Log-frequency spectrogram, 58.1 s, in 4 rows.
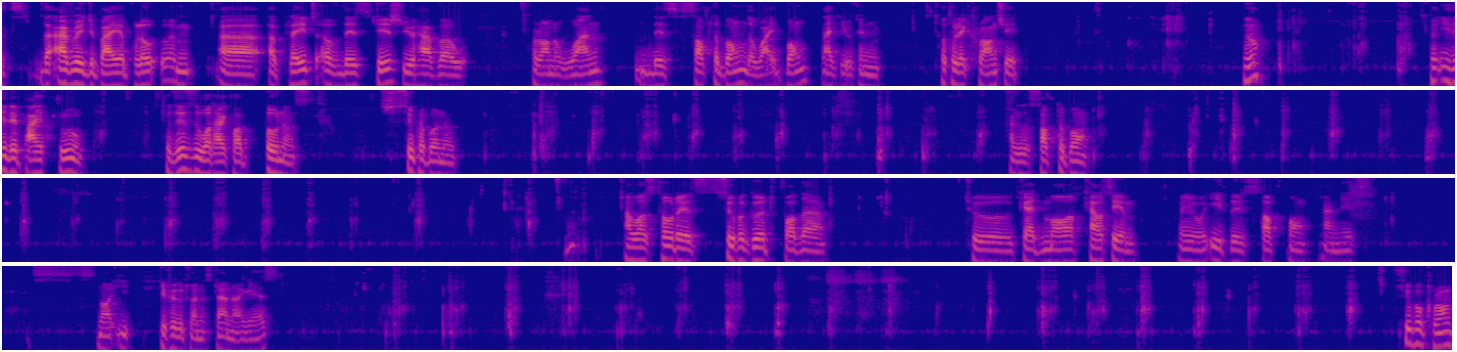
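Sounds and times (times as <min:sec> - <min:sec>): person chewing crunchy bone: 0:10.6 - 0:16.2, 0:19.0 - 0:35.3, 0:37.3 - 0:38.3, 0:46.9 - 0:57.5.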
